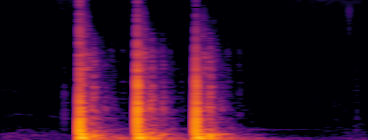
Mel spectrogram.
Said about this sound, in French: Trois coups frappés à la porte interrompirent soudain ses réflexions.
